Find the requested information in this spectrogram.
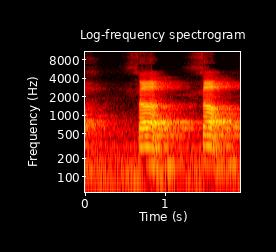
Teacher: زبان کی نوک اور ثنایا علیہ کا کنارہ، یعنی اوپر والے دانتوں کا کنارہ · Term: نرم حروف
